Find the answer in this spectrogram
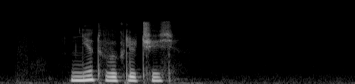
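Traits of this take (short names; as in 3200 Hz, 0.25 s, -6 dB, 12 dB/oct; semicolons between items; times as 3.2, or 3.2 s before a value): noise floor -63 dBFS; spectral tilt -7.0 dB/oct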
